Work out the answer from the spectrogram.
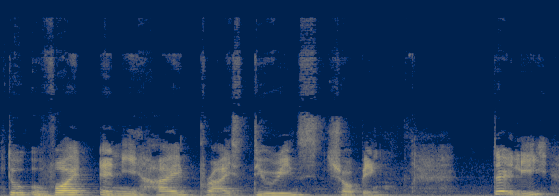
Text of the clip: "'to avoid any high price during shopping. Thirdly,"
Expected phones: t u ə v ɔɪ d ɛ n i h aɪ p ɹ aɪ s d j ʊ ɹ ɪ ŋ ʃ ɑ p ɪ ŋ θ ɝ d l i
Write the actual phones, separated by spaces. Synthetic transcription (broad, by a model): t u ə v ɔɪ d ɛ n i h aɪ p ɹ aɪ s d j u ɹ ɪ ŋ ʃ ɑ p ɪ ŋ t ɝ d l i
